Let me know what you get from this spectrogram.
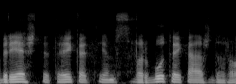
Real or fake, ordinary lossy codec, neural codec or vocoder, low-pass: fake; Opus, 32 kbps; vocoder, 44.1 kHz, 128 mel bands every 512 samples, BigVGAN v2; 14.4 kHz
